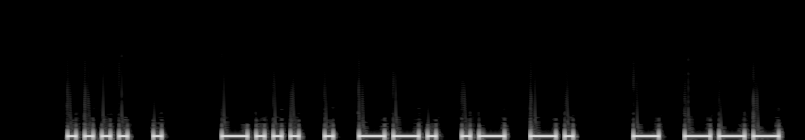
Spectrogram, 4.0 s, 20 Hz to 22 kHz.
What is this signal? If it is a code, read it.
Morse code, heard as a keyed tone, about 28 wpm, 700 Hz. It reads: HE BEGAN TO
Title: Sentences from Top 1500 Words 28wpm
